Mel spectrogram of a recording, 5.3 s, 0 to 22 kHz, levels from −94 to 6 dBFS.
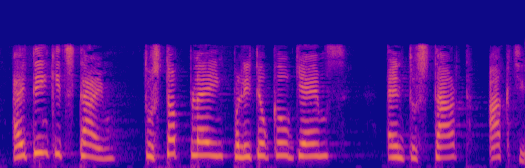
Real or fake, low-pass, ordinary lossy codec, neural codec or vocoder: real; 7.2 kHz; none; none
